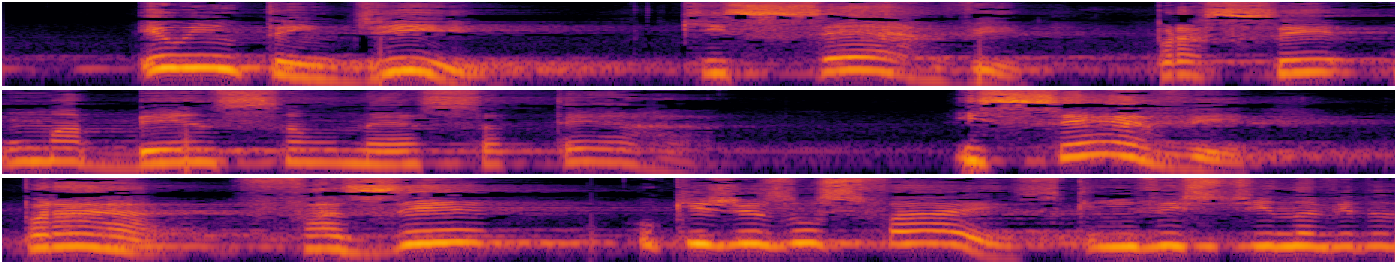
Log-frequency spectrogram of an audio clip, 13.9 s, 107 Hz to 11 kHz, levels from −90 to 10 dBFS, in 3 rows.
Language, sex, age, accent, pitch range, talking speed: Portuguese, male, 50-69, Brazilian, 175-285 Hz, 100 wpm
